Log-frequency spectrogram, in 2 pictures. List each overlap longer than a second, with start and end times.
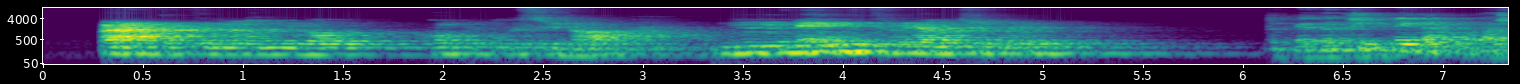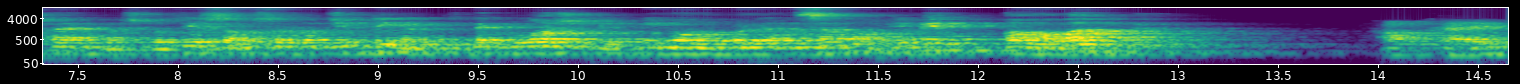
none

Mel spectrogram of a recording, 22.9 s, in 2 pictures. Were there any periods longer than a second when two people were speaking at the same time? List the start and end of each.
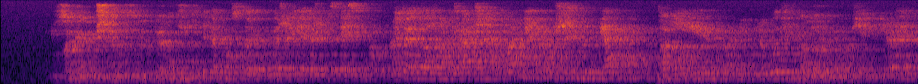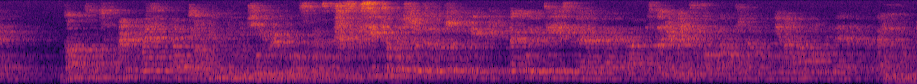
13.8-15.3

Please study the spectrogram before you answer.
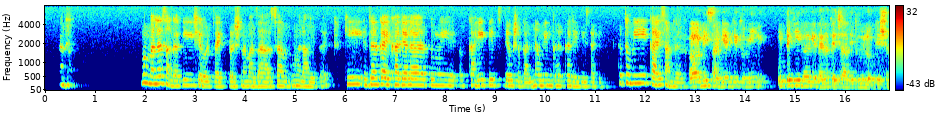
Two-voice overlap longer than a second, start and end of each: none

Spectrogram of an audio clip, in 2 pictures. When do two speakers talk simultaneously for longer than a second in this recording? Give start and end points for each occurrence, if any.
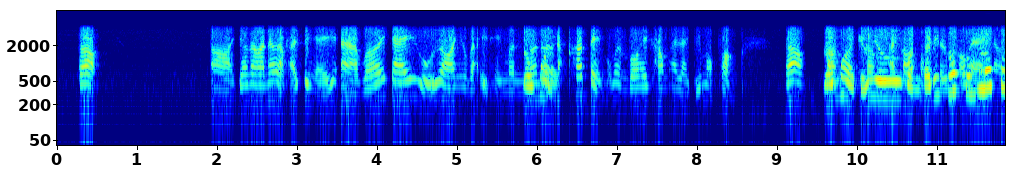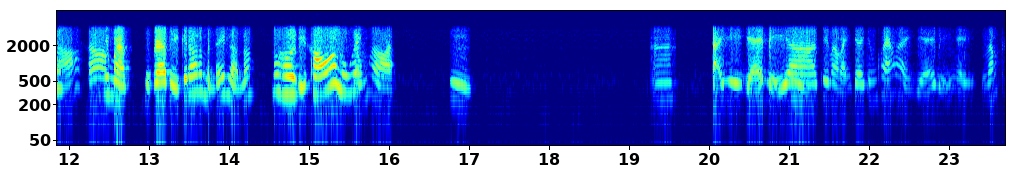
9.6-11.9

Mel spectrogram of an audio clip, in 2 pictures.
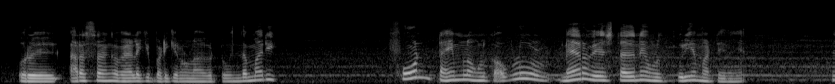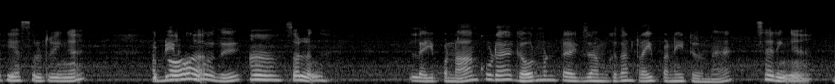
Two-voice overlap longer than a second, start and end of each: none

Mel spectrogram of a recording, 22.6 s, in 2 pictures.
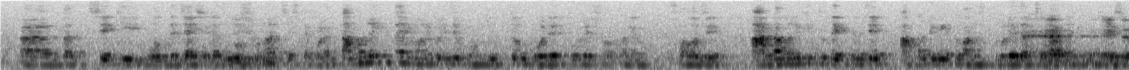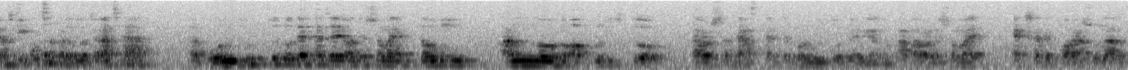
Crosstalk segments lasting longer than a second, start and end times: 10.4-12.4

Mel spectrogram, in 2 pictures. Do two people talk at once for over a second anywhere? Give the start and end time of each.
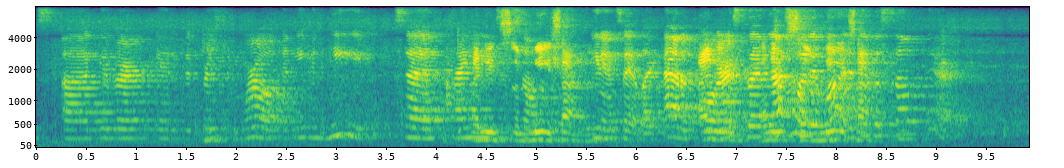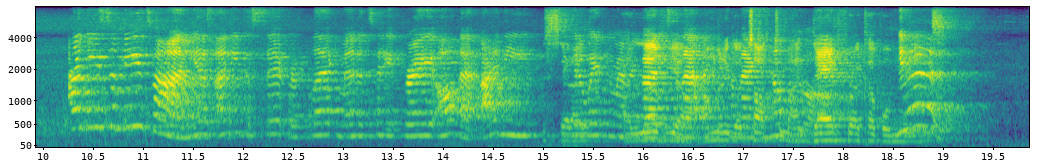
4.3-5.6, 6.7-8.7, 15.8-17.9

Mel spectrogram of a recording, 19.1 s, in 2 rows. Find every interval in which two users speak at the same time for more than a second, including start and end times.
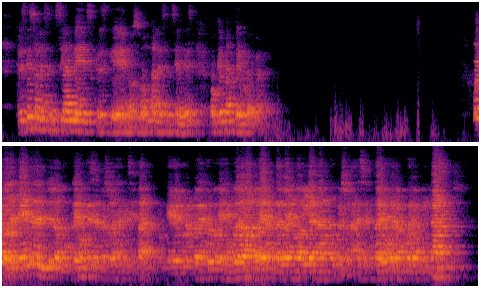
none

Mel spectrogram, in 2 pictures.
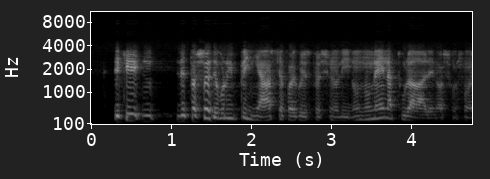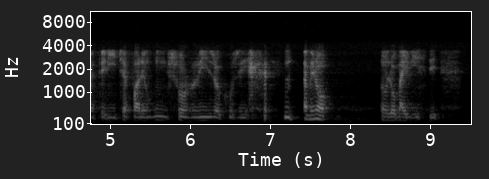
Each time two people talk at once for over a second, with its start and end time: none

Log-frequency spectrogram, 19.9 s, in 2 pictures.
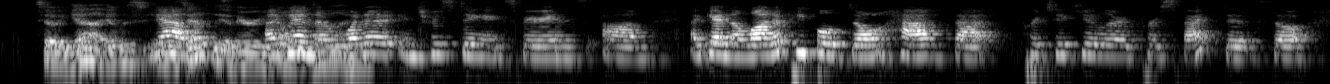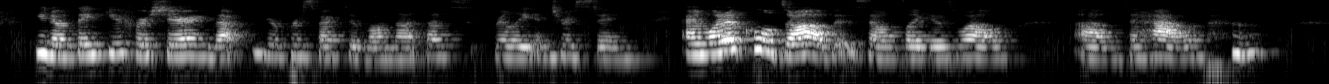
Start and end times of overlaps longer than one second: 1.1-2.8

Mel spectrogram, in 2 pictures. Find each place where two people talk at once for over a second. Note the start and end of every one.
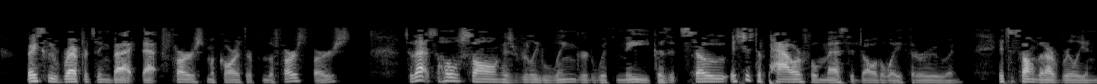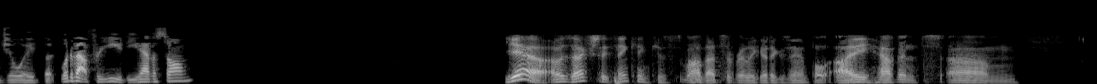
none

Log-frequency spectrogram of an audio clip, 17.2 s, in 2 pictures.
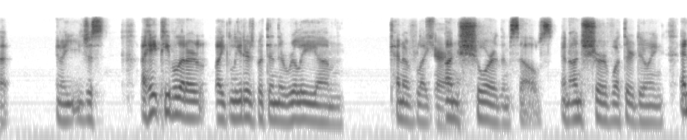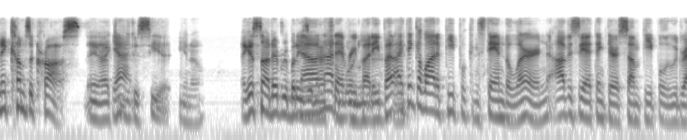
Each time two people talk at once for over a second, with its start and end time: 12.3-13.7

